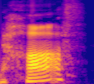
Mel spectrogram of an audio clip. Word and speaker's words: half: There are words where L appears in the spelling of words like walk, talk, folk, and half. However, the L is not pronounced, okay?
